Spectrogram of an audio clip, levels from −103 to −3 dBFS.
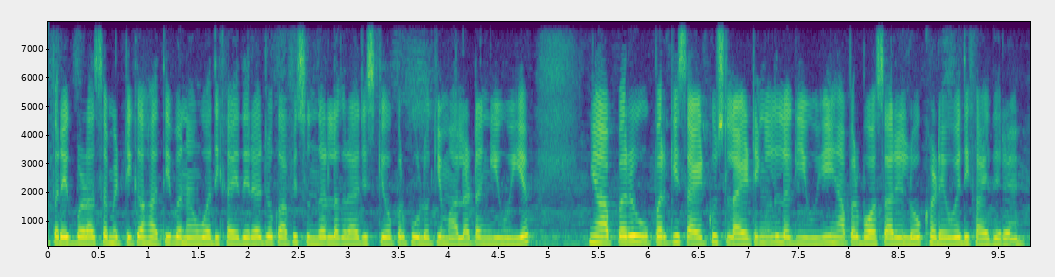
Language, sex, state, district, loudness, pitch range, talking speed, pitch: Hindi, female, Goa, North and South Goa, -15 LUFS, 215-225 Hz, 300 wpm, 220 Hz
